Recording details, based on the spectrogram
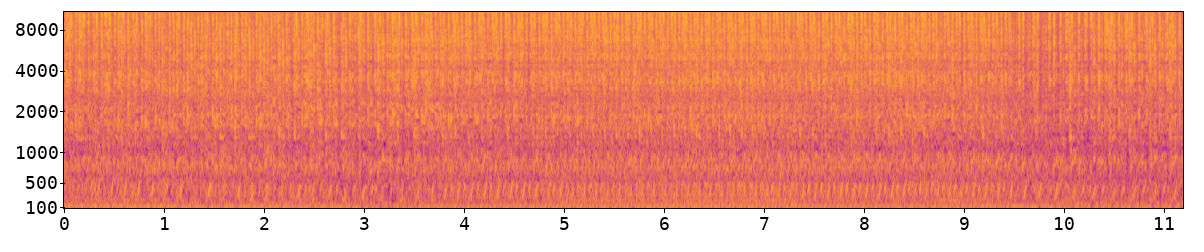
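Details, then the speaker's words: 1954 Ford Y-block 239 V8, first start in 20+ years, earlier cranking sounded flooded: steady, even idle with loud raspy exhaust, very little smoke, no knocking or lifter tick; healthy old engine. "nothing wrong with that Indian very little smoke no knocking I don't hear no lifter staff"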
